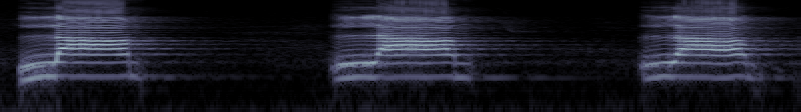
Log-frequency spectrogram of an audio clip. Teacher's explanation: لام کا مخرج ہے زبان کی نوک کا کنارہ، زبان کی نوک کا کنارہ اوپر کے مسوڑوں کو لگنے سے لام ادا ہوتا ہے۔ جیسے یہ زبان کی نوک ہے، اب اس زبان کی نوک کو ہم کو اوپر کے مسوڑوں کو لگانا ہے اور مسوڑے یہ ہیں۔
